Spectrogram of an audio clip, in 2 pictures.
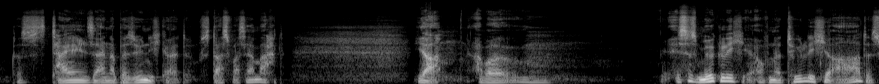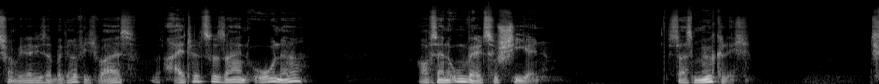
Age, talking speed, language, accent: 60-79, 135 wpm, German, German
